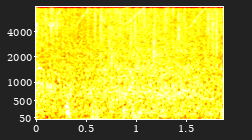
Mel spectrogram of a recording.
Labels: {"label": "biophony, dolphin", "recorder": "SoundTrap 500"}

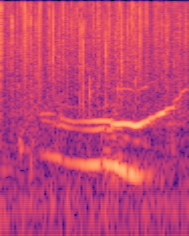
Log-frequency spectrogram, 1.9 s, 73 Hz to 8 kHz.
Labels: {"label": "biophony", "recorder": "SoundTrap 300"}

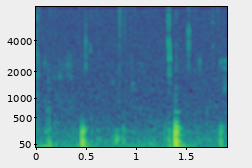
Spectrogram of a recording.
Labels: {"label": "geophony, waves", "recorder": "SoundTrap 300"}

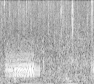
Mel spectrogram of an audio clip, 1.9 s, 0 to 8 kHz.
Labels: {"label": "biophony, croak", "recorder": "SoundTrap 500"}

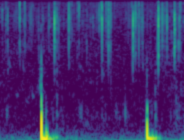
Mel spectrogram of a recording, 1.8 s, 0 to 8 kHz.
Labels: {"label": "biophony, double pulse", "recorder": "SoundTrap 300"}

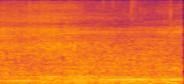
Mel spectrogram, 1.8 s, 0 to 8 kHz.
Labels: {"label": "biophony", "recorder": "SoundTrap 300"}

